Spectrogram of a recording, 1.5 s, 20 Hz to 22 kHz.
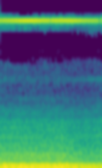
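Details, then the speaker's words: Repaired 24 V inverter test with 230 V output powering a 600 W incandescent lamp, drawing 26 V, 695 W and 30 A from the battery: steady, even fan rush with a low hum, no crackle, buzz or cutting out; runs normally under load. "Так, перевірка інвертора 24 В. 230 В на виході Лампа рожерювання 600 Вт. Так, по навантаженню 26 В, 695 Вт, 30 А від батареї."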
